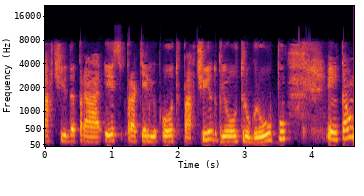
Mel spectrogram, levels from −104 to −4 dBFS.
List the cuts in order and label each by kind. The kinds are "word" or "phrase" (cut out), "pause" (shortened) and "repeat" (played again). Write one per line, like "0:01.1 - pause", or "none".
0:01.2 - word
0:02.6 - word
